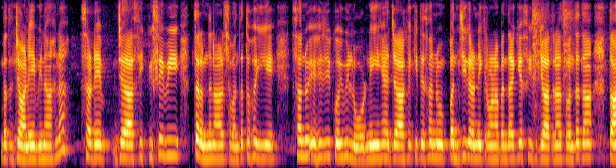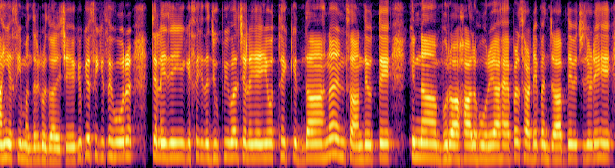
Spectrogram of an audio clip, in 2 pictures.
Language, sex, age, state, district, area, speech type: Punjabi, female, 30-45, Punjab, Mohali, urban, spontaneous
